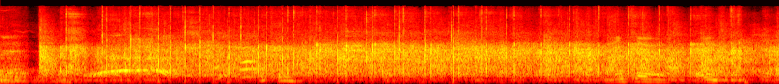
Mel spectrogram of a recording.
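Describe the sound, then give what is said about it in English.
An audience applauds steadily for the panelists and judges of a startup program event, a dense, hissing wash of many hands clapping at once, with a few faint voices murmuring underneath. “Can we get a round of applause for our panelists, our judges?”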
